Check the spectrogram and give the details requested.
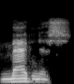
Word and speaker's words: Magnus: native name is so my friend uh his name is malus which is often pronounced Magnus in English or in uh Norwegian but in Danish the G itself so malus yeah and you know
